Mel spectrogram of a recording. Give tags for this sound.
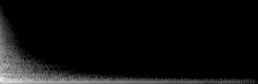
mid; tom

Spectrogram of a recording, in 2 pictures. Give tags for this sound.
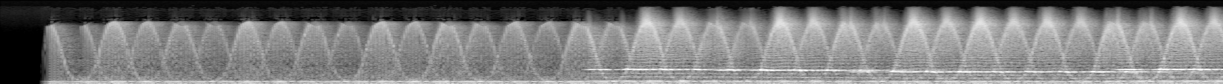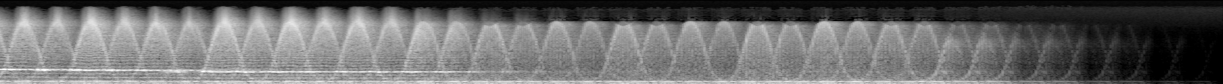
spaceship; impulsion; hover; energy; ambience; Room; effect; ambient; dark; sound-design; sci-fi; soundscape; emergency; future; pad; fx; deep; electronic; atmosphere; space; rumble; starship; noise; drone; machine; futuristic; engine; bridge; background; drive

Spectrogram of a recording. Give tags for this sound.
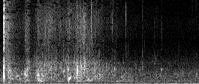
water; splash; nature

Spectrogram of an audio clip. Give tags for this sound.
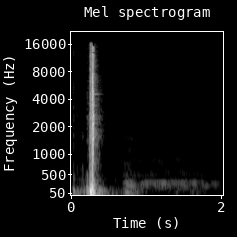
Computer; CZ; Czech; out; Panska; plugging; USB

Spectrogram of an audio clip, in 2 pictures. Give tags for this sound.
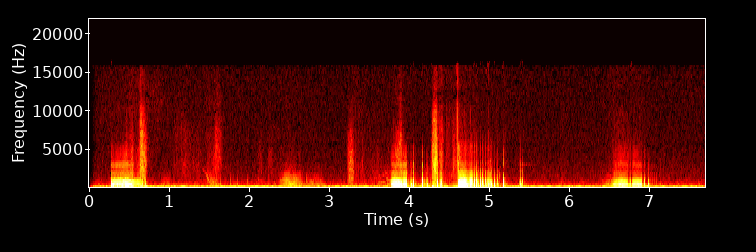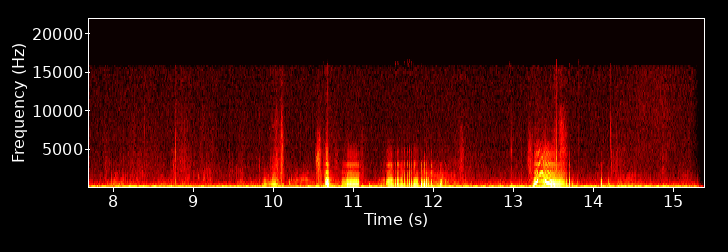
wooden; steps; floorboard; creaks

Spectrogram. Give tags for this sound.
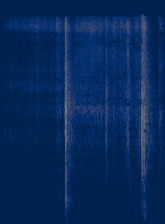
Apple; Bite; Chew; Crunch; Eat; Eating; Fruit

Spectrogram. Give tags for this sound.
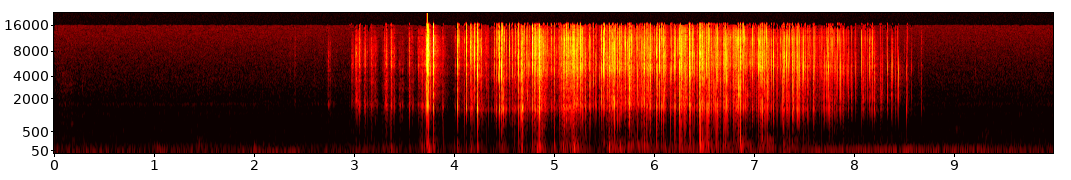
field-recording; horror-fx; Cracking-Eggshell; effects; horror

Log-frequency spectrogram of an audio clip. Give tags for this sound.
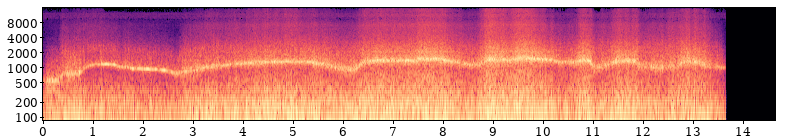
Wind; Storm; Windy; Breeze; Arctic

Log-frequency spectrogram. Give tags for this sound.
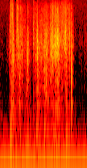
paper; folding; origami; fold

